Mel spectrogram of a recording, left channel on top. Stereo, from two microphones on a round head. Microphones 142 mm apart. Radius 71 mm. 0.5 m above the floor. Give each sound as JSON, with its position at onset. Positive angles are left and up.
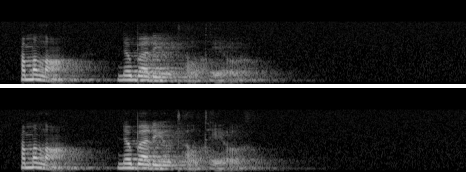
{"t": 0.2, "sound": "a woman speaking", "side_deg": 15, "distance_m": 1.4}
